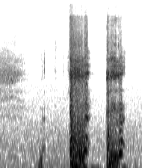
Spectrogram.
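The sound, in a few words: cough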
